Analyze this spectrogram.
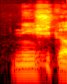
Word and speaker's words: Nishko: Is it Nishko or Nisko? You can say Nishko. Nishko. Perfect. Yeah. I just that's how I visualize it would be. Yeah, that's the right way to say it.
